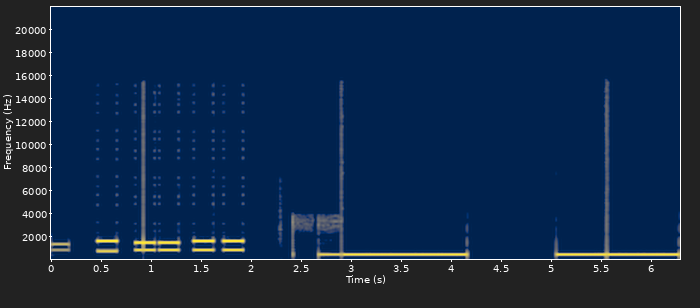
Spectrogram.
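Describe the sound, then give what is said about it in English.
Telephone keypad tones as a call is dialed: a quick series of short, clipped beeps, then a click and a steady ringing tone that stops, pauses and starts again, with no voices. “I'm going to dial this dude right now and see why he's not calling you back, okay?”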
